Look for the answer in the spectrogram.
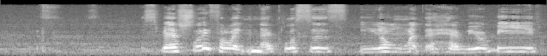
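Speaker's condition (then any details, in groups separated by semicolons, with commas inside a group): Cerebral palsy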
